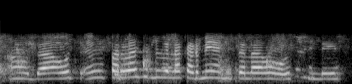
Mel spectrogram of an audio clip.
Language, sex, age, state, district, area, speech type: Kannada, female, 18-30, Karnataka, Mandya, rural, conversation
